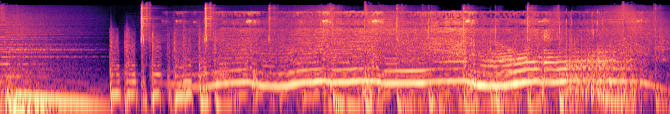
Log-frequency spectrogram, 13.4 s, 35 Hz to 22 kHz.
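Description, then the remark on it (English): A 1995 Nissan 240SX's engine, putting about 320 to the wheels, revs hard and rises in pitch as the car accelerates, with tires squealing loudly and continuously over the motor's roar, intense throughout. “That was his 1995 Nissan 240SX, uh, pushing about 320 to the wheel.”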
